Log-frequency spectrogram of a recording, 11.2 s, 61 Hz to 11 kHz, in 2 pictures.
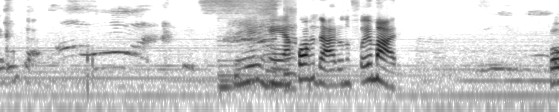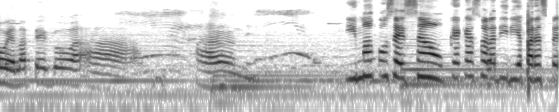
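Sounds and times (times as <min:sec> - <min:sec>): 
baby girl crying in wavering wails: 0:00.0 - 0:03.0, 0:04.8 - 0:05.7, 0:06.8 - 0:09.0
speech: 0:02.3 - 0:04.1, 0:05.5 - 0:07.0, 0:07.6 - 0:08.4, 0:09.1 - 0:11.1.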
